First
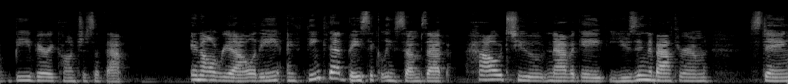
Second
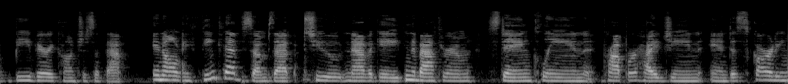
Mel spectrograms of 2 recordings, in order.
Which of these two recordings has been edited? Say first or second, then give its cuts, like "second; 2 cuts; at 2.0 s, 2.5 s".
second; 7 cuts; at 1.4 s, 1.8 s, 2.4 s, 3.0 s, 4.1 s, 4.8 s, 6.0 s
